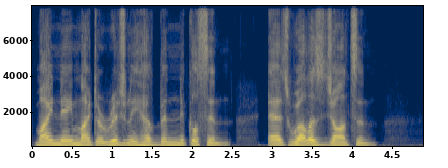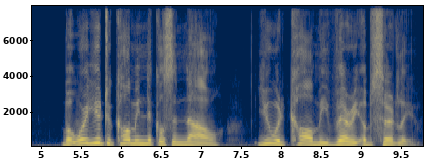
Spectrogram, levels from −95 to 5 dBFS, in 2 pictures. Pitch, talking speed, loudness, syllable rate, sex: 160 Hz, 155 wpm, -18 LUFS, 4.9 syllables/s, male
